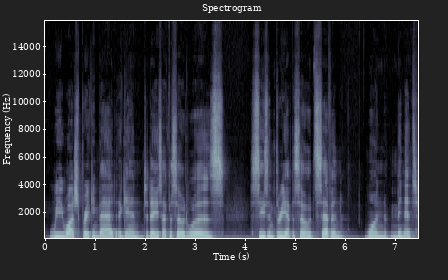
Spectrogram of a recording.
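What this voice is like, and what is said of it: Sick, slightly strange-sounding voice. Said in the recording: “I've come down with a little illness. I'm a little sick today. And so I'm sorry if my voice sounds a little strange”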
